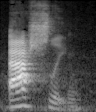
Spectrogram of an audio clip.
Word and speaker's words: Ashling: Ashling. – Ashley Fay. – I believe I'm saying it right, yeah. It's an Irish name.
